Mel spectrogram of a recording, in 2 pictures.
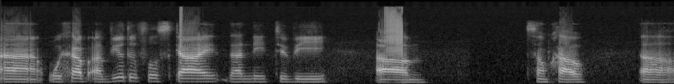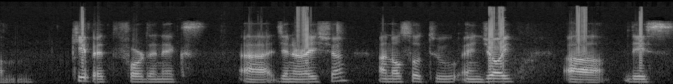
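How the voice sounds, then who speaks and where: A man's medium-pitched voice with a Spanish accent, very slow and full of long, frequent pauses, fairly even in intonation, in a very clean recording with a silent background. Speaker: astronomy presenter. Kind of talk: Q&A answers. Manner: halting, many repetitions and fillers.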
